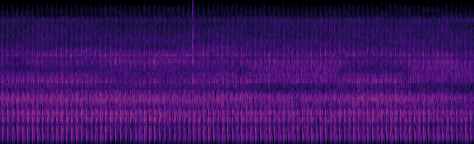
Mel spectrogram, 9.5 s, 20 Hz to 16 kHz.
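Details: 2008 Yamaha XT125R Big Wheel, stored 12–15 years, carb cleaned, new battery: quiet, even single-cylinder tick-over about three and a half beats a second, steady; normal idle, multimeter showing 14.74 V charging at tick-over.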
